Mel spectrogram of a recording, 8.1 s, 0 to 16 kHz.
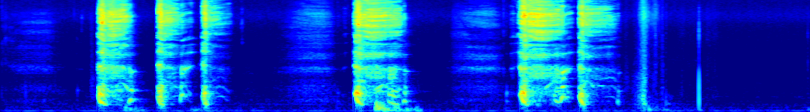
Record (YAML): three_cough_length: 8.1 s
three_cough_amplitude: 11301
three_cough_signal_mean_std_ratio: 0.37
survey_phase: alpha (2021-03-01 to 2021-08-12)
age: 45-64
gender: Female
wearing_mask: 'No'
symptom_change_to_sense_of_smell_or_taste: true
symptom_onset: 12 days
smoker_status: Ex-smoker
respiratory_condition_asthma: false
respiratory_condition_other: false
recruitment_source: REACT
submission_delay: 1 day
covid_test_result: Negative
covid_test_method: RT-qPCR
